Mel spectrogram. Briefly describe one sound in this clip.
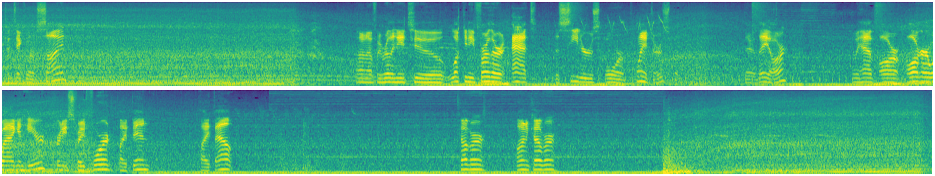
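A tractor engine hums steadily as the tractor drives along.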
